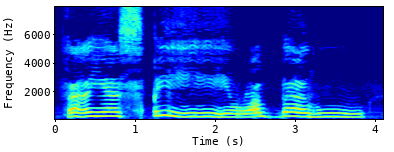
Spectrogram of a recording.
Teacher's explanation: kena tebalkan ra, kerana ra bila di baris atas kena tebal ya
